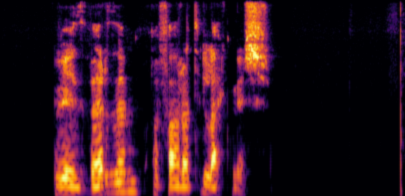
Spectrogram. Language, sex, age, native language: Icelandic, male, 50-59, Icelandic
